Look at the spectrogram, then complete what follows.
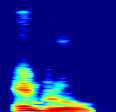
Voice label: "imbrue", Indian

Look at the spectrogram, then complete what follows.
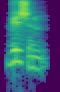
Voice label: "vision", Indian

